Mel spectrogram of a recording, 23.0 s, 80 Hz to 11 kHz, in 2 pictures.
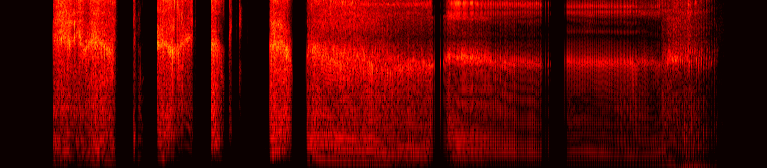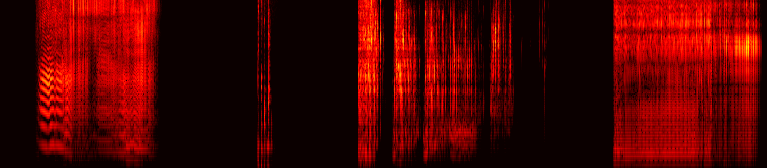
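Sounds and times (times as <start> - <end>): wet farts: 0.8 - 10.9, 12.1 - 13.9, 16.9 - 19.3, 20.7 - 23.0.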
